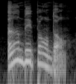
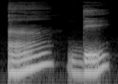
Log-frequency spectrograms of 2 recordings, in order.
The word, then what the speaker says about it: indépendant: Indépendant. Final T not pronounced. Indépendant.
